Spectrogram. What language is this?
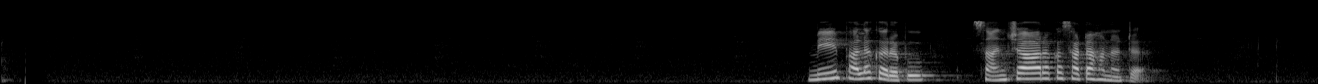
Sinhala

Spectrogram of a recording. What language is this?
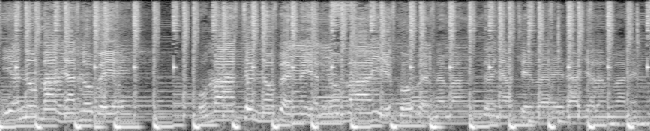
Indonesian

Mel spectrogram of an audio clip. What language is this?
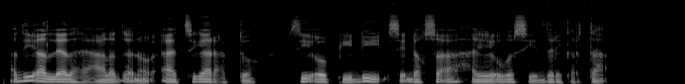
Somali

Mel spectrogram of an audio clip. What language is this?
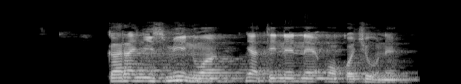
Luo (Kenya and Tanzania)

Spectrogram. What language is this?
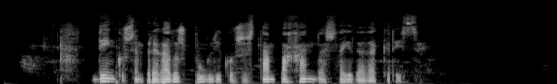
Galician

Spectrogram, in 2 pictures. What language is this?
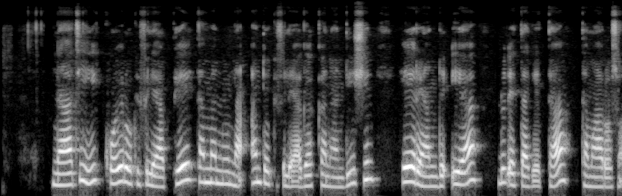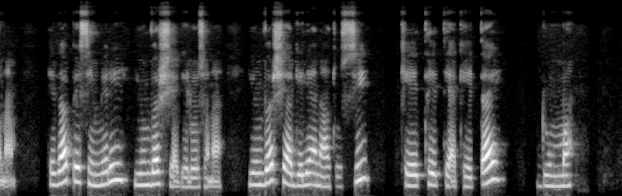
Wolaytta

